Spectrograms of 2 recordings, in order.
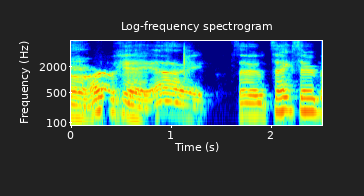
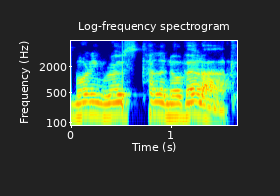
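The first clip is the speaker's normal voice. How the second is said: normal talking voice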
